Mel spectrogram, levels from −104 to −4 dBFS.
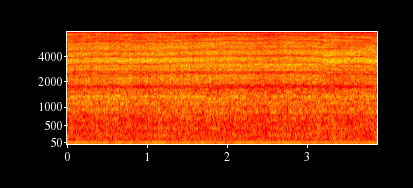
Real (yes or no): yes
